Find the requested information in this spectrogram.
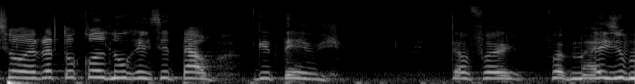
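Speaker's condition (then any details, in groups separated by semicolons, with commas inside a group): Cerebral palsy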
